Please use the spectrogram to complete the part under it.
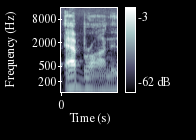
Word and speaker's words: Hebron: He gave him Hebron, or Ebron is the way we would pronounce it. Some people read Hebron. It's H-E-B, one of the famous places in the Bible.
